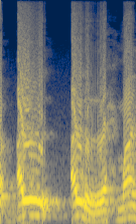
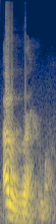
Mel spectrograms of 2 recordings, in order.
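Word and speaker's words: الرحمن: बहुत से लेटर्स होते हैं अलिफ लाम को उन लेटर से ज्वाइन करने के बाद लाम की आवाज नहीं आती। सही है? वो साइलेंट हो जाता है। वो लाम साइलेंट हो जाता है। लेकिन जैसे यहां र आया यहां पर अर बोला। अल अल रहमान नहीं बोला। क्या बोला हमने? अर बोला। अर रहमान।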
